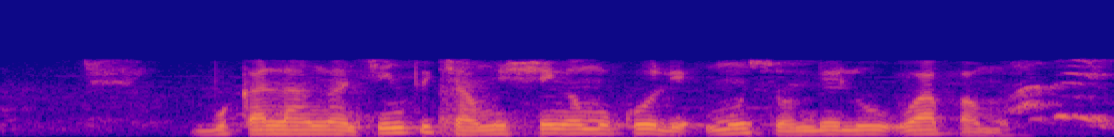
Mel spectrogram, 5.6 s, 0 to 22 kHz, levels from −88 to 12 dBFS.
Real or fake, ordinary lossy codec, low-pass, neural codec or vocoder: fake; AAC, 24 kbps; 3.6 kHz; vocoder, 44.1 kHz, 128 mel bands every 512 samples, BigVGAN v2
